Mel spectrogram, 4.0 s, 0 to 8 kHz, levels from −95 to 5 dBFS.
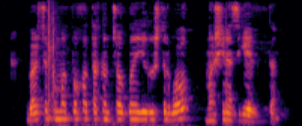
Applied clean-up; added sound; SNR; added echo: classical method WPE with log-MMSE.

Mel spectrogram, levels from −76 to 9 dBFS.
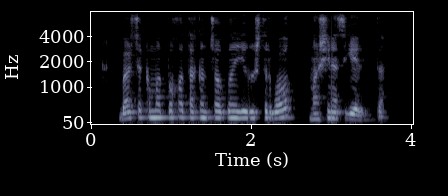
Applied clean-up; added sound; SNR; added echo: none; none; none; none.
